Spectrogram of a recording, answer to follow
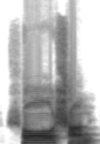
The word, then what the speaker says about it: শ্মশান: তাহলে শশান উচ্চারণটা কেমন হবে? শশান। সতে একটু নাকে বাঁচবে। যেহেতু ওখানে চন্দ্রবিন্দু দেয়া আছে। শশান। এরকম হবে।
